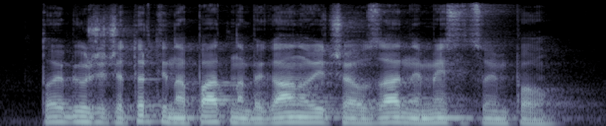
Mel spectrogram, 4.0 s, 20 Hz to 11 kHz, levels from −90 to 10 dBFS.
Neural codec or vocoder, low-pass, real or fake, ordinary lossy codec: none; 9.9 kHz; real; none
